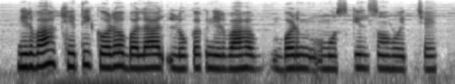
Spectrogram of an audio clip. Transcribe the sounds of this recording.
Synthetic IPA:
nɪɾʋaɦkʰet̪ikəɾəbəlalokəkniɾʋaɦbəɽ̤muskilsə̃ɦojt̪̚t͡ʃʰɛ

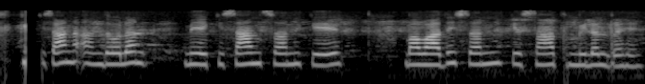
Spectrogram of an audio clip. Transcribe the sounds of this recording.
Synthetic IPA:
kkisaːnaːnd̪oːlənmekisaːnsənke | məʋad̪isənkesat̪ʰmiləlɾəɦe

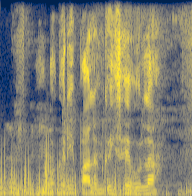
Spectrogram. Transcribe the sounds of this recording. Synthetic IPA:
bɐkəɾipaːlənkəɪseɦoːlaː

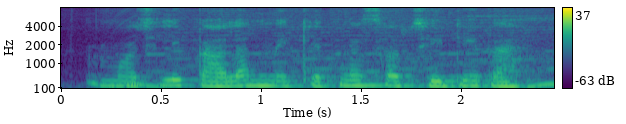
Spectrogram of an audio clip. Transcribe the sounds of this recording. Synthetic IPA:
mɔt͡ʃʰlipaːlənmẽkɪt̪nasʌbsiʈiba

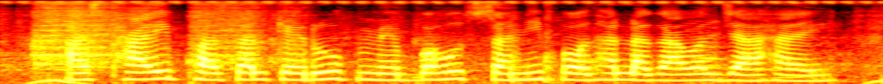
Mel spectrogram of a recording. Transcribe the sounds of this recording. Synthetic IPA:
əst̪ʰaːipʰəsəlkeɾuːpmẽbəɦʊt̪sənipɔːd̪ʱaləɡaːwəld͡ʒaɦɛɪ

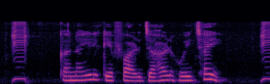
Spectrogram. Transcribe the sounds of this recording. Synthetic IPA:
kənəɪlkefaɽd͡ʒaɦəɽɦojt͡ʃʰəj

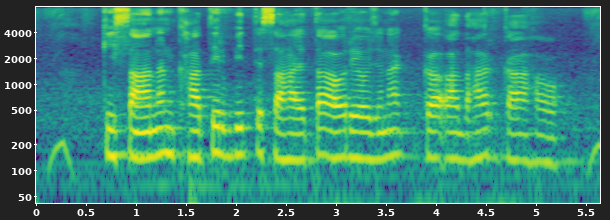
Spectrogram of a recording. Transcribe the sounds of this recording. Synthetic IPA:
kɪsaːnənkʰaːt̪iɾbɪt̪jəsəɦaːjt̪aɔːɾjoːd͡ʒnakaaːd̪ʱaːɾkaɦɛː

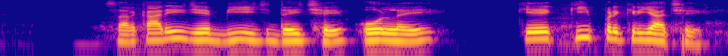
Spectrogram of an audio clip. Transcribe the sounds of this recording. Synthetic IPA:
səɾkaɾid͡ʒebid͡ʒd̪əjt͡ʃʰɛoləj | kekipɾikɾijat͡ʃʰɛ

